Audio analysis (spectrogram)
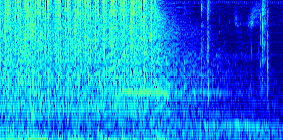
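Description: Rapid pistol gunfire in the video game Quantum Break, a fast rattling burst of shots for about a second and a half that abruptly stops, followed by a few faint clicks.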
